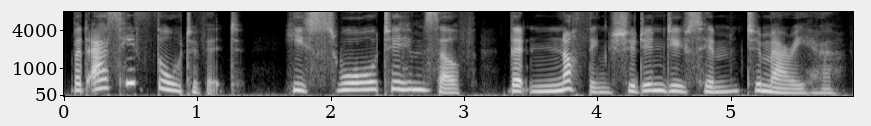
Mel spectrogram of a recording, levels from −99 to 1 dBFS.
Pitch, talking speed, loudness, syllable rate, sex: 205 Hz, 180 wpm, -19 LUFS, 4.6 syllables/s, female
